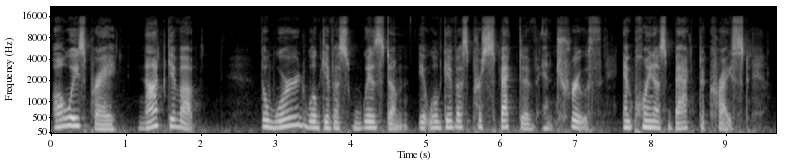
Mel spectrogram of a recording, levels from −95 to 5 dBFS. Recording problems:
none

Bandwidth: 15.5 kHz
